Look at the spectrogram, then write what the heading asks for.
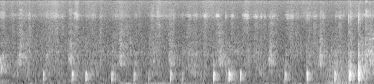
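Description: Chalk or marker strokes on a board during a chemistry lesson, a steady run of short scratchy taps and scrapes, close and fairly quiet, with no talk.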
